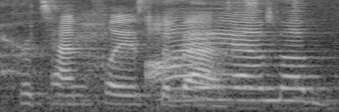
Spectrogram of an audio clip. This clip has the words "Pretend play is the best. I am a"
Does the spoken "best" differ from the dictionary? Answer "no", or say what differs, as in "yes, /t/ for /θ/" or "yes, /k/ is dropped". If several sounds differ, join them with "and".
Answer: yes, /t/ is dropped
